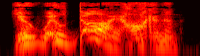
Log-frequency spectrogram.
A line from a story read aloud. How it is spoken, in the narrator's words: the gladiator gasped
